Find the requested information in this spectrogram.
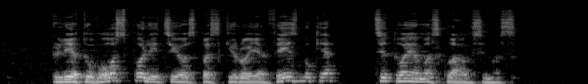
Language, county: Lithuanian, Šiauliai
